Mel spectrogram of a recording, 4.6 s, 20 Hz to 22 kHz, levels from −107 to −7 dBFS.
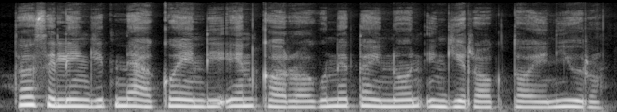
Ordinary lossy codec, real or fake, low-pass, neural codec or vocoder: none; real; 19.8 kHz; none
